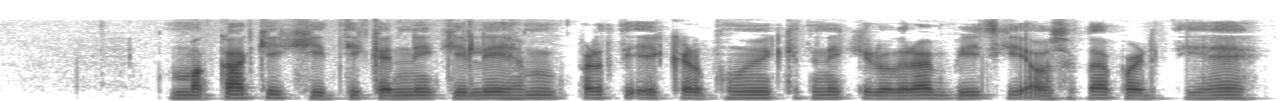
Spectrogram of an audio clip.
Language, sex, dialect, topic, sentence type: Hindi, male, Garhwali, agriculture, question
